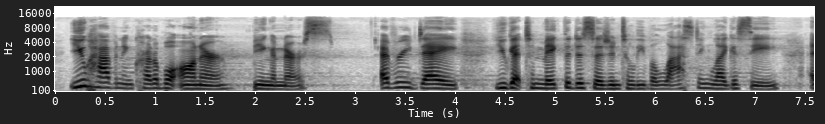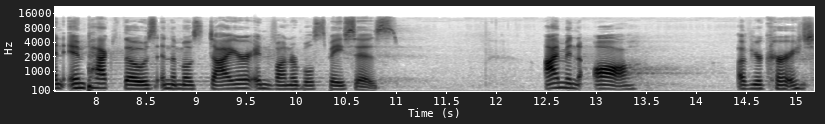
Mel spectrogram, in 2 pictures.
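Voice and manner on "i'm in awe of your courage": fighting off tears, close to crying. Speaker addresses nurses, praising their courage, holding back tears. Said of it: "I'm trying not to cry".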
